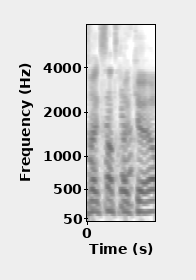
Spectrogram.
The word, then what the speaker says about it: Vaccin Tracker: Je ne sais pas si on le prononce à la française ou à l'américaine. Moi, je prononce Vaccin Tracker, mais vous pouvez le prononcer comme vous voulez.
